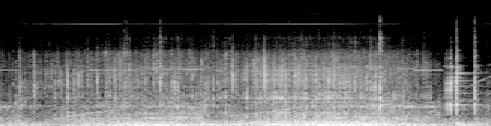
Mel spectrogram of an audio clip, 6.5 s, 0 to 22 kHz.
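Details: 2018 40 kWh Nissan Leaf at nearly 5,000 miles, GoPro on the front wing, pulling away from standstill in e-Pedal: sharp irregular clicks and creaks from the front driver's-side corner; cause unconfirmed, awaiting dealer diagnosis.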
